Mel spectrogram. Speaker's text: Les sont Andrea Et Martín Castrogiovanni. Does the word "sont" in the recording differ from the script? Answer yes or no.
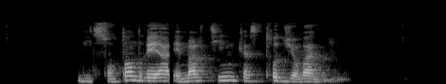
no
